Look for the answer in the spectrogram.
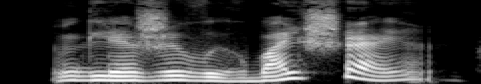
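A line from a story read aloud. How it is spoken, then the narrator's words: Snort close to ear. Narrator (Russian): хмыкнул наследник почти у самого уха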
